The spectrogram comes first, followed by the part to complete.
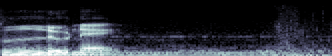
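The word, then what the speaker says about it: Lune: It's pronounced Lun.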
